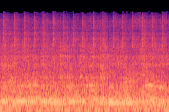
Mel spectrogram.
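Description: Death metal band playing live through a PA: distorted guitars, rapid drumming and growled vocals, loud and unbroken.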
